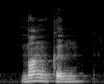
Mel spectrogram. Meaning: to limp
- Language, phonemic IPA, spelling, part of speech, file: Dutch, /ˈmɑŋkə(n)/, manken, verb / noun, Nl-manken.ogg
